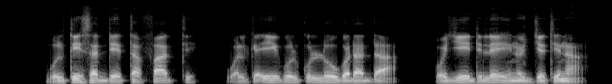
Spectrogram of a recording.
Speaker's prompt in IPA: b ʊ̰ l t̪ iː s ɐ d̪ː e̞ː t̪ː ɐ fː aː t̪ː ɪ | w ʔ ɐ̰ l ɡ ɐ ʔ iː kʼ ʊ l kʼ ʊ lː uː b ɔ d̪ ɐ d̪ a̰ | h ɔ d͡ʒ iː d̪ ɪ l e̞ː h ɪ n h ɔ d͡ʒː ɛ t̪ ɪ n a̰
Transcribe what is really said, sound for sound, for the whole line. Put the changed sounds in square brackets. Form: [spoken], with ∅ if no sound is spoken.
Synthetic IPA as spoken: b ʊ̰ l t̪ iː s ɐ d̪ː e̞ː t̪ː ɐ fː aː t̪ː ɪ | w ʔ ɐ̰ l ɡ ɐ ʔ iː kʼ ʊ l kʼ ʊ lː uː [ɡ] ɔ d̪ ɐ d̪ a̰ | h ɔ d͡ʒ iː d̪ ɪ l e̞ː h ɪ n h ɔ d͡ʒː ɛ t̪ ɪ n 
